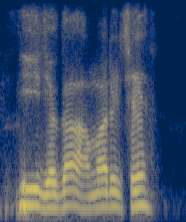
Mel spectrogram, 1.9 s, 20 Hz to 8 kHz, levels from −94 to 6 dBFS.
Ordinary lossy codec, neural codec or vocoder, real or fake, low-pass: Opus, 16 kbps; codec, 44.1 kHz, 2.6 kbps, SNAC; fake; 7.2 kHz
